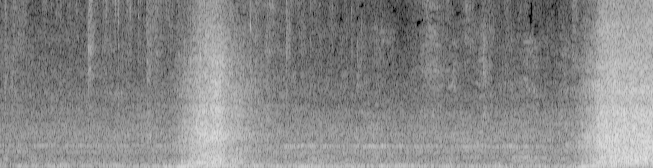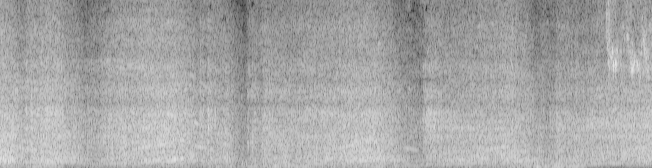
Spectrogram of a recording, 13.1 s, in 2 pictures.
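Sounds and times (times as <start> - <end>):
car engine accelerating: 0.0 - 13.0
loud rushing noise: 5.5 - 13.0.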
